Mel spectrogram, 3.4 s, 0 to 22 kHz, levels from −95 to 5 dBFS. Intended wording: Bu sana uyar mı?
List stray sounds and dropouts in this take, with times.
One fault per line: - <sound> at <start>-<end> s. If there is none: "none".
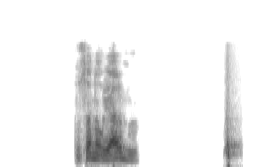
- whoosh at 2.8-3.0 s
